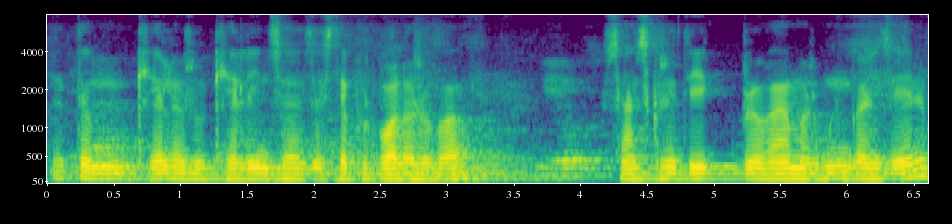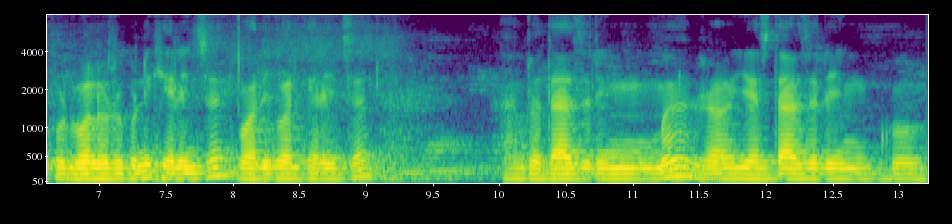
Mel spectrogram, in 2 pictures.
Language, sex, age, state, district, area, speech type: Nepali, male, 45-60, West Bengal, Darjeeling, rural, spontaneous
